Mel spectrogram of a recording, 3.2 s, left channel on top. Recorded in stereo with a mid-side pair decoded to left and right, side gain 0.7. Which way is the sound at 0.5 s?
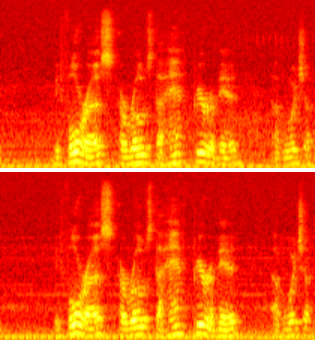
15° left.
